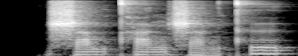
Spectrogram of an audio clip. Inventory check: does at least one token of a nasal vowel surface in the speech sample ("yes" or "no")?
no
